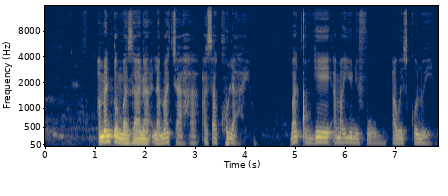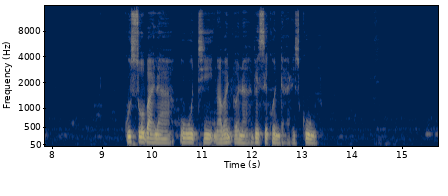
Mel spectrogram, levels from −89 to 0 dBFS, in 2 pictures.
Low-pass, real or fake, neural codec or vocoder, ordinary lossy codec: 14.4 kHz; real; none; Opus, 64 kbps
